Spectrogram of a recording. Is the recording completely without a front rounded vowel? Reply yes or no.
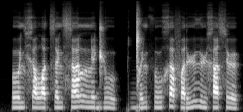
no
